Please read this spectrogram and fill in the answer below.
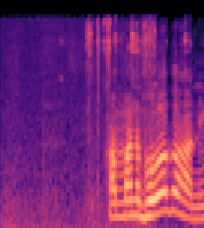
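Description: Speech: after about a second of near silence, a woman's voice talks with a strongly rising and falling, exaggerated pitch.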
